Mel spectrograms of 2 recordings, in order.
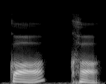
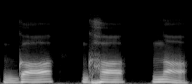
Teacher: অঘোষ বর্ণগুলোর sound খুব হালকা, যেমন ক, খ। আর ঘোষ বর্ণগুলোর সাউন্ড বেশ ভারী, একটা গমগমে ভাব আছে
